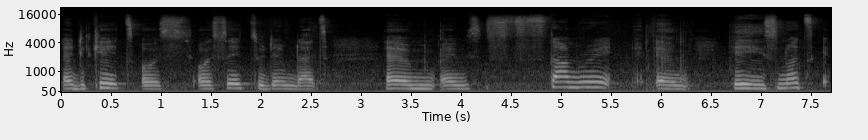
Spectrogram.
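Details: Child who stammers, attending a stammering support camp program; he reports prolongations, repetitions and blocks in his speech; stuttering.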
